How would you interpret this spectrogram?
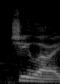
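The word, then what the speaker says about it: Cheelai: Chila, yeah.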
